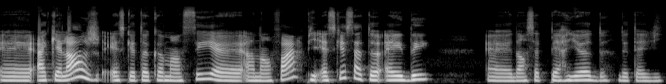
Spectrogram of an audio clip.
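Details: Stuttering in an adult woman who stutters.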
